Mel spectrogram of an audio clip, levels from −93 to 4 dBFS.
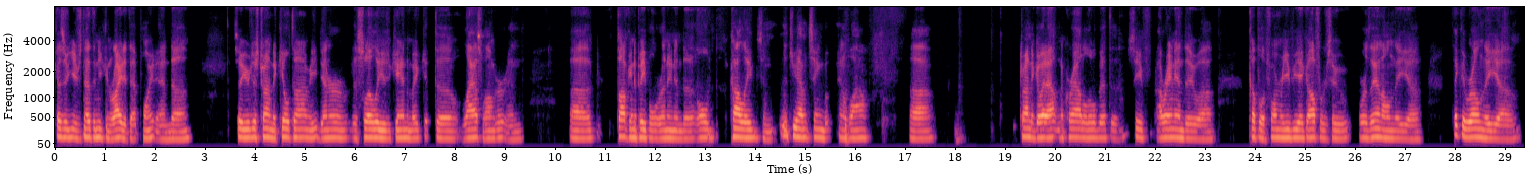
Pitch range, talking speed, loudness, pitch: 125-135 Hz, 175 wpm, -24 LUFS, 130 Hz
